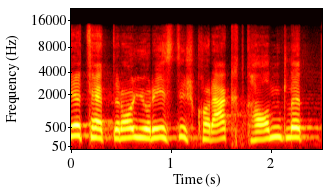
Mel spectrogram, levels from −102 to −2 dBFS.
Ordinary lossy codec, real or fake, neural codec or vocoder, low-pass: none; fake; autoencoder, 48 kHz, 32 numbers a frame, DAC-VAE, trained on Japanese speech; 14.4 kHz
